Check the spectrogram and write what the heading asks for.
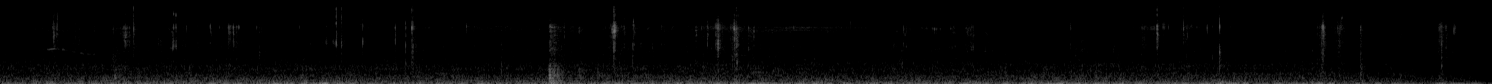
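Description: Skin being peeled by hand from a raw squid mantle, heard as scattered faint wet clicks and crackles over a low steady background rumble.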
